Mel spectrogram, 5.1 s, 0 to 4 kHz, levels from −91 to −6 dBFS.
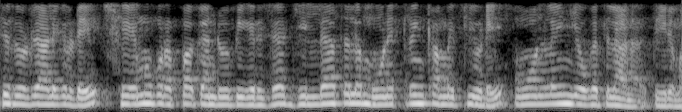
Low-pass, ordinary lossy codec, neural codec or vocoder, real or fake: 3.6 kHz; none; codec, 44.1 kHz, 7.8 kbps, Pupu-Codec; fake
